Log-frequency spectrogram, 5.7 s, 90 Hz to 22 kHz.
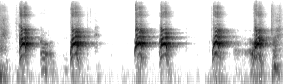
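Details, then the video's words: Pomeranian yapping six times, each high bark sometimes trailing into a short whiny tail, with pauses of about a second between them. "犬の鳴き声 ポメラニアン 1000回吠え Dog sound effect"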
